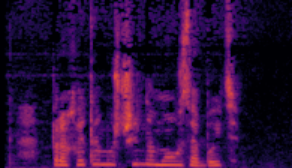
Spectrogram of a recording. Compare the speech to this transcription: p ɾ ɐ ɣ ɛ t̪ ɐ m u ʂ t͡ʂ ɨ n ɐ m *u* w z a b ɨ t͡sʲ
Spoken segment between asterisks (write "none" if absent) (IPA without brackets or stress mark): ɔ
